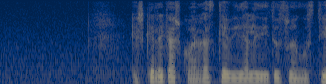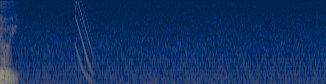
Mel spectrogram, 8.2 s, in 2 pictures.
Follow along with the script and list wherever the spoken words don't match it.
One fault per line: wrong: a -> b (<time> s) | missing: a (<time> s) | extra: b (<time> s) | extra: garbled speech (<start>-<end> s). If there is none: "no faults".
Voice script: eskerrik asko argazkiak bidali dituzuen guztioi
no faults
